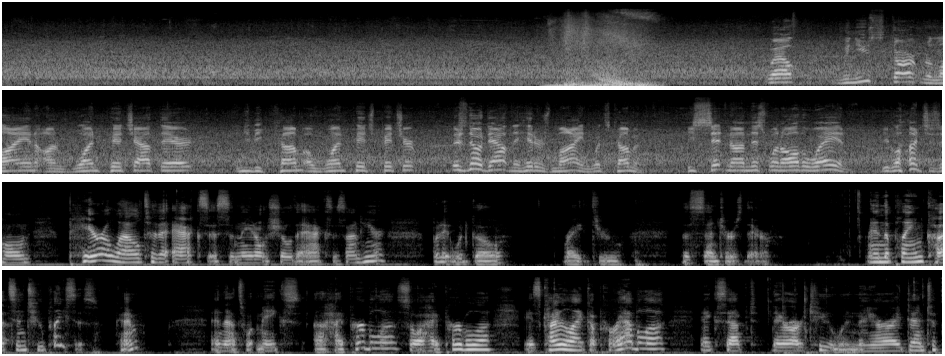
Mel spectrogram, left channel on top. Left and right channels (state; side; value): different; both; correlation 0.00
